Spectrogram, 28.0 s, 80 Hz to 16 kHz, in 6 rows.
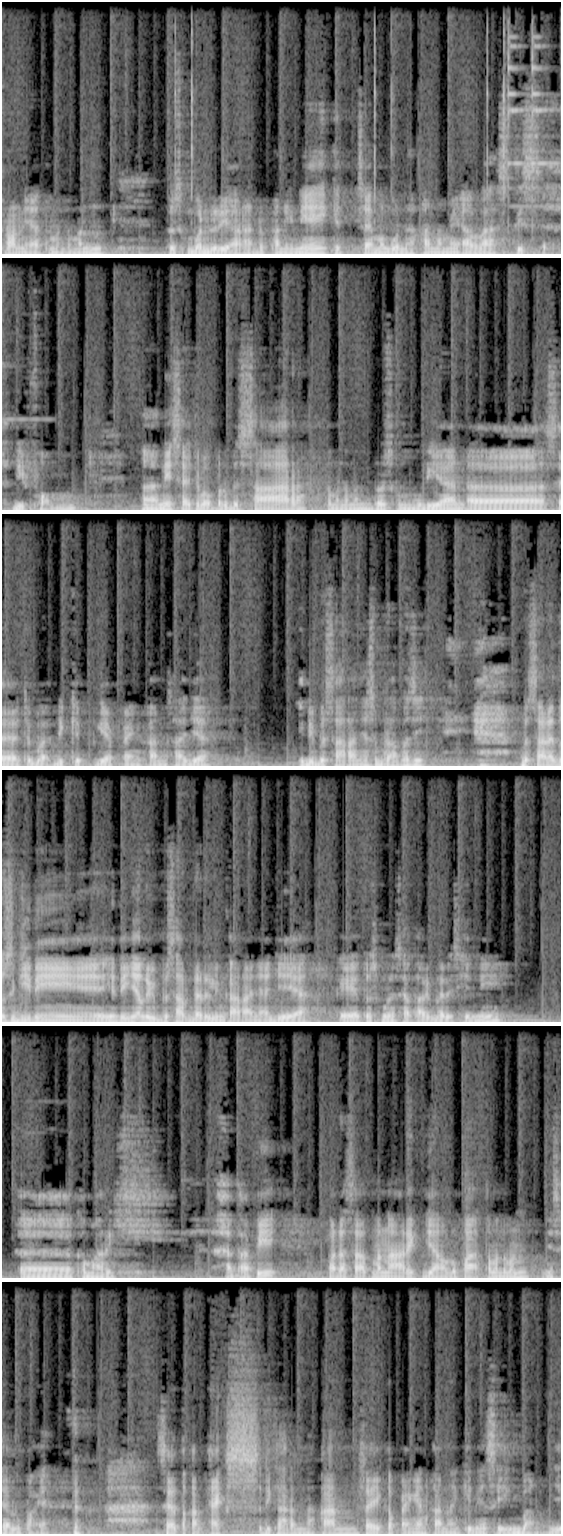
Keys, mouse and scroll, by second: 3.6 click, 6.1 f, 13.7 f, 19.1 click, 22.5 click, 24.7 click.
